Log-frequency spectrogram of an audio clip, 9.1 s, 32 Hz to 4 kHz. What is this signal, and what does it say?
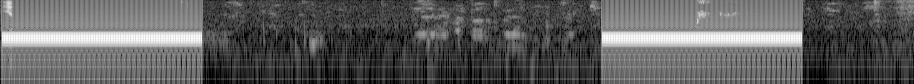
Ringback tone (North America), 440 + 480 Hz.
